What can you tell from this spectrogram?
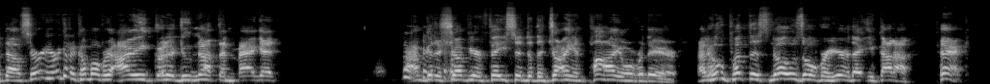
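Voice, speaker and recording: In a put-on character voice, a man speaks at a high pitch. His pace is moderate. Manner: aggressive, threatening.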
